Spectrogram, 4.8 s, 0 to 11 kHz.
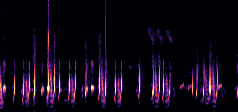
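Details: Common quail calls for luring birds during moonlit-night hunting, from 3 November 2025: a dense, nearly continuous series of short, sharp, high notes with brief pauses. Some bursts overlap, as if from several birds.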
